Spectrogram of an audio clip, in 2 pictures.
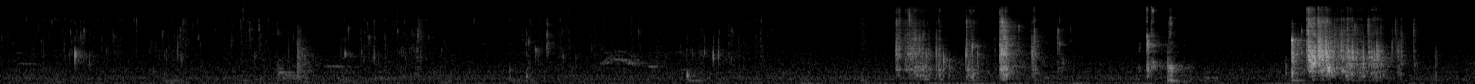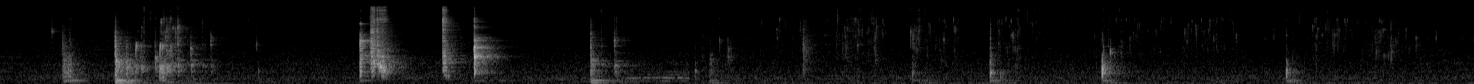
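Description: Wooden spatula stirring thick, creamy baked shell-pasta mac and cheese in a ceramic baking dish: wet squelching and scraping against the dish, with scattered light clicks. It comes in irregular bursts and is busiest in the middle.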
